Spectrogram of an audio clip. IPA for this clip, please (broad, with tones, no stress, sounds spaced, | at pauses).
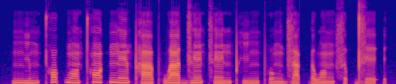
ŋ i˨˩ m t̪ʰ ɔ˦ k̚ ɡ ɔ̃˧ t̪ʰ ɔ̃˦ t̚ ŋ ẽ˧ pʰ a˨˩ pʰ w a˧ d͡z ẽ˧ t͡s ẽ˧ n pʰ i˧ ŋ pʰ o˨˩ ŋ d͡z a˨ k̚ a˧ w ɔ̃˨˩ ŋ s ə˨ p̚ d͡z e˨ ʔ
